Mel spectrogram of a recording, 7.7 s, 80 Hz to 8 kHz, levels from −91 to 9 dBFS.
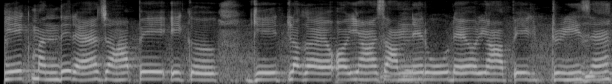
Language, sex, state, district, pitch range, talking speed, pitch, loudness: Hindi, female, Jharkhand, Jamtara, 230-245 Hz, 150 wpm, 235 Hz, -22 LUFS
